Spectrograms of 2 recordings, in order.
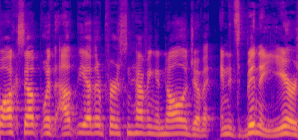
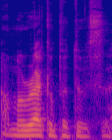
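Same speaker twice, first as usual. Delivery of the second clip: very soft, hushed delivery under the breath; 5 semitones lower, 13 dB quieter than usual. Imitating a man who tells girls he is a record producer: Jonathan London impression. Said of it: "is that your Jonathan London impression?".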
